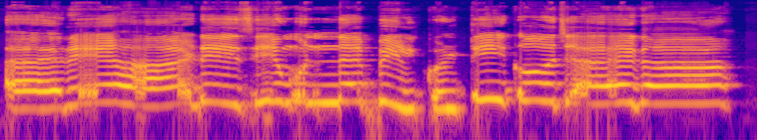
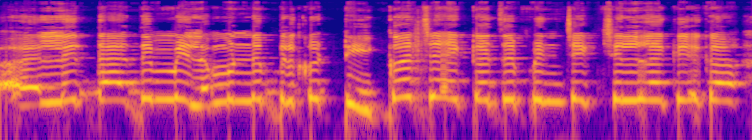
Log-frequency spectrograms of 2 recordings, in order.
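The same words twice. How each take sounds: First: Doting grandmother. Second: Put-on childish baby-talk lisp; small child babbling to granny; lisping little girl. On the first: Acted. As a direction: stretch the words like a grandmother. Grandmother repeats the reassurance. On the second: Daisy answers about the baby.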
